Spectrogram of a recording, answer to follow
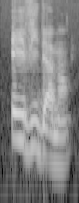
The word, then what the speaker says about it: évidemment: Pour former l'adverbe, on va remplacer ENT par amant qui s'écrit EMMENT. Apparent va donner apparemment. Patient va donner patiemment. Évident va donner évidemment.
